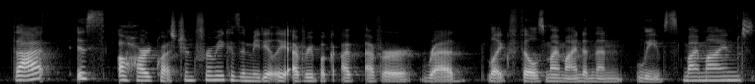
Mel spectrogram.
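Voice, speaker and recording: Vocal fry in a woman's fairly low-pitched voice, her pitch varying in an ordinary way. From Massachusetts. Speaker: novelist and college teacher. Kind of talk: interview at author event. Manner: fast.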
